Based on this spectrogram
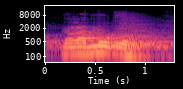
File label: "mountain", kuman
